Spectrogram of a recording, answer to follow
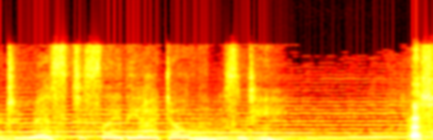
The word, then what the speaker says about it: Eidolon: The king is sending you to Mist to slay the Eidolon, isn't he?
